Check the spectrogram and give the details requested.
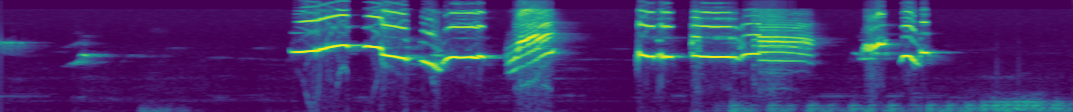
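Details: Kacer, the oriental magpie-robin, singing a lure song meant to draw a fast reply from a rival: rich, rapid phrases of piercing whistles, slurred downward notes and harsh rasping bursts, followed by a low droning hum underneath.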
